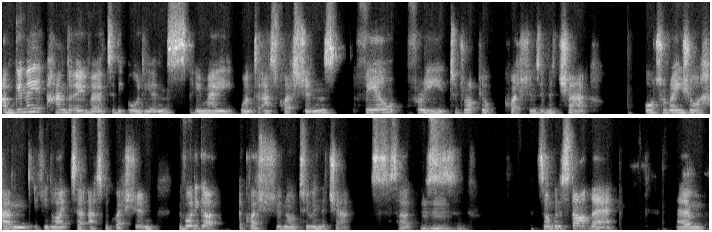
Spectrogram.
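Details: Adult woman speaking; ordinary speech.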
